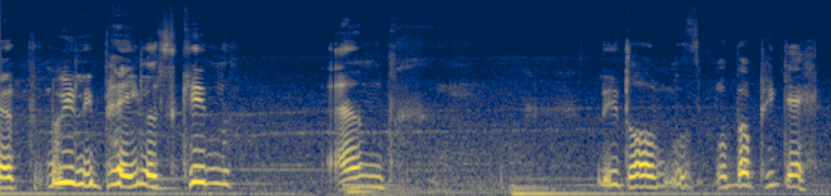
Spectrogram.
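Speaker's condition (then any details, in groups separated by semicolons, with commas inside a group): Multiple sclerosis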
